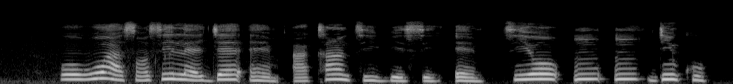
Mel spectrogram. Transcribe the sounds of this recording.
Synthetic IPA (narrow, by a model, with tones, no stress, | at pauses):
o˧wo˦a˦˨sɔ̃˨˦si˦lɛ˧˨˧d͡ʒɛ˦ɛ˦˨m̩˨a˨kʰã˦˨n̩˨˦tʰi˧˨ɡ͡be˨se˨ɛ˨m̩˨ti˦õ˦ | dĩ˦ku˦˧˨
